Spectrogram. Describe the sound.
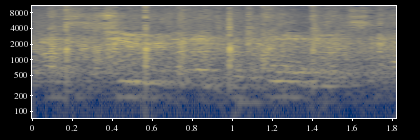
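An audience at FC United of Manchester claps for the 2016-17 Academy Player of the Year award in a dense, steady wash of applause with a few sharper individual claps standing out, while an announcer over a loudspeaker carries faintly beneath it.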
